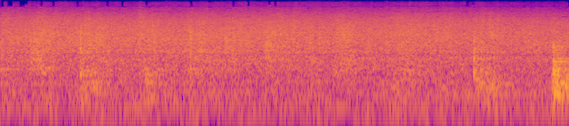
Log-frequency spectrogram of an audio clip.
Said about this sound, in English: I'm going to give that a quick stir.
